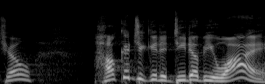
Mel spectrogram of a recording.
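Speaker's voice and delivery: acted, patronizing, talking-down tone in slow drawl. Retelling how people asked a question: imitating a condescending voice. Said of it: "in this condescending voice".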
